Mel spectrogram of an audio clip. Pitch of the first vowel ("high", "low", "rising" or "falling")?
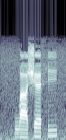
low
